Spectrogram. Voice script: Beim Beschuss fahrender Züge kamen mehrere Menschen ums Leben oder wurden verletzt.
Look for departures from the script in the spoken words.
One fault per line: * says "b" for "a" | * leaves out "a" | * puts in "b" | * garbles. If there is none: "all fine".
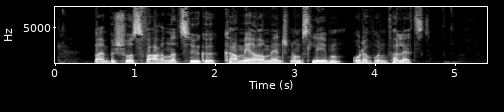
all fine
